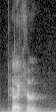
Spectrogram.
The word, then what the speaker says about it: Pecker: McDougal by talking to David Packer, excuse me. Pecker?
